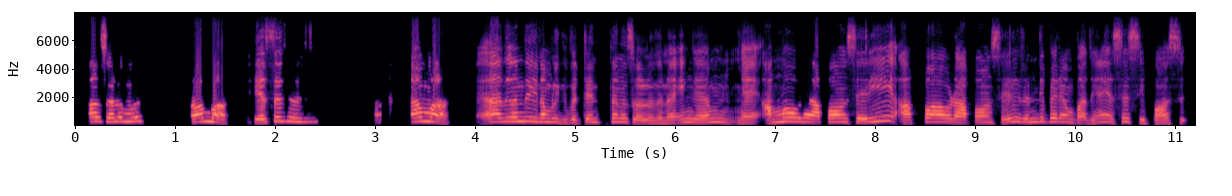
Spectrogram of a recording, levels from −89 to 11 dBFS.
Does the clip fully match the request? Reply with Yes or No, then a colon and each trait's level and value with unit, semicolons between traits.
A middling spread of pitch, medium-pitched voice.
No: average, 3.5 semitones; very high, 260 Hz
